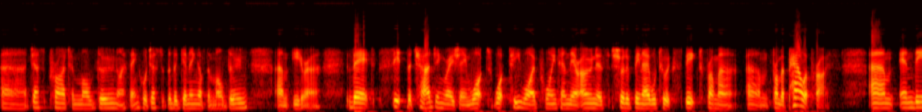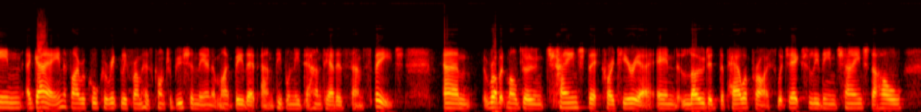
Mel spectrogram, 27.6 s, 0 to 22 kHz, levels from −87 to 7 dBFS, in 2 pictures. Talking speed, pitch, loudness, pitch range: 185 wpm, 165 Hz, -30 LUFS, 155-175 Hz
